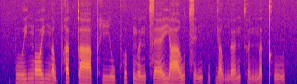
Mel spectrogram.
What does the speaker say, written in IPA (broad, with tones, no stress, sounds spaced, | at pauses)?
p uː˨˧ j ŋ ɔː˧ j ŋ ɐ˨˩ w pʰ ɐ˥ k̚ t̪ aː˨ pʰ iː˨ w pʰ ʊ˥ k̚ m ɵ˨˧ n t͡s ɛː˨˥ j aː˨˥ w t͡s ɪ˨˥ ŋ kʷ ɪ˧ k̚ j ɐ˨˩ w n̪ œː˨˥ n t̪ʰ ɵ˨˩ n n̪ ɐ˥ t̚ kʰ uː˧ t̚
